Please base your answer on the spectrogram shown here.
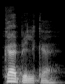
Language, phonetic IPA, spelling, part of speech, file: Russian, [ˈkapʲɪlʲkə], капелька, noun, Ru-капелька.ogg
- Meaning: 1. diminutive of ка́пля (káplja): small drop, droplet 2. a bit, a grain, a little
